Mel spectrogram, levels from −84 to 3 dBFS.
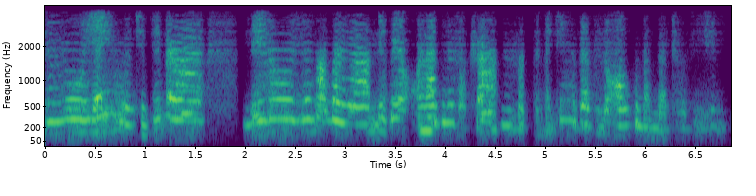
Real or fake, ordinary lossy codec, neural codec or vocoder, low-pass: fake; none; codec, 44.1 kHz, 0.9 kbps, DAC; 3.6 kHz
